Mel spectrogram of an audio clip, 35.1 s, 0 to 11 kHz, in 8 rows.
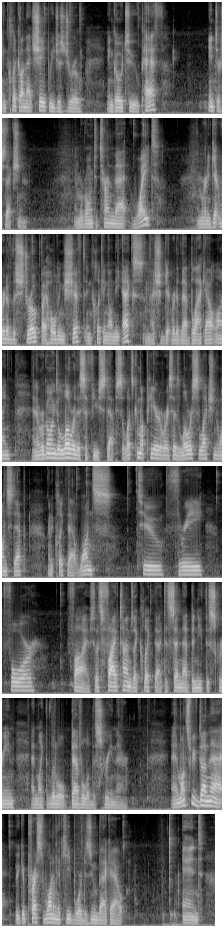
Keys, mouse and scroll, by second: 0.8 shift+click, 2.8 click, 4.6 click, 7.2 click, 11.4 shift+click, 19.3 click, 20.3 click, 21.0 click, 22.0 click, 23.4 click, 26.7-27.0 ctrl+scroll up 2, 28.7 ctrl+scroll down 2, 30.0-31.3 drag, 32.0 1, 32.6-33.6 drag.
